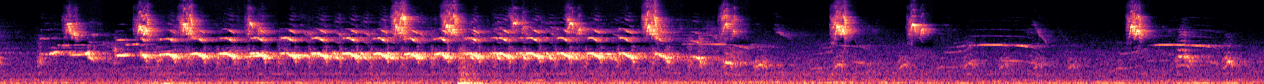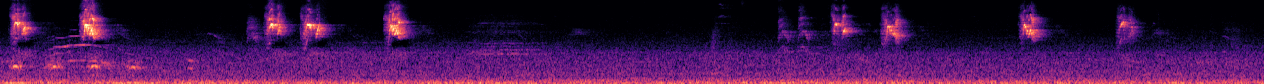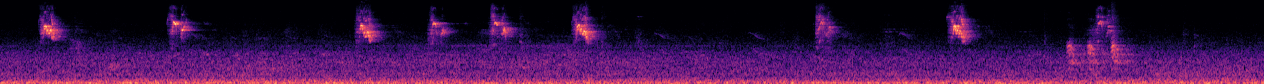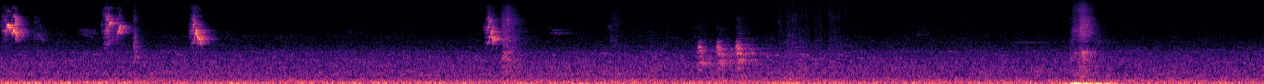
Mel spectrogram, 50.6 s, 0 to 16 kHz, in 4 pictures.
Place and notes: Falmouth, Cornwall, UK - Birds in my garden
Gulls young and old in my back garden, slightly processed
Zoom H6n XY mic
12 January 2014, 14:43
